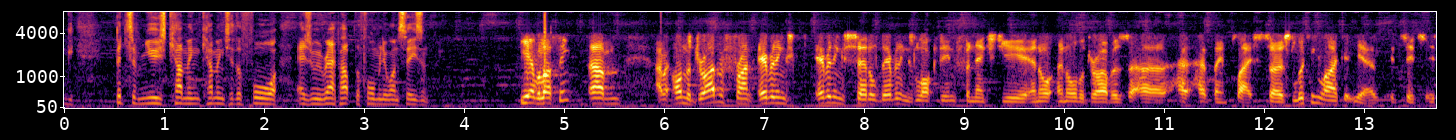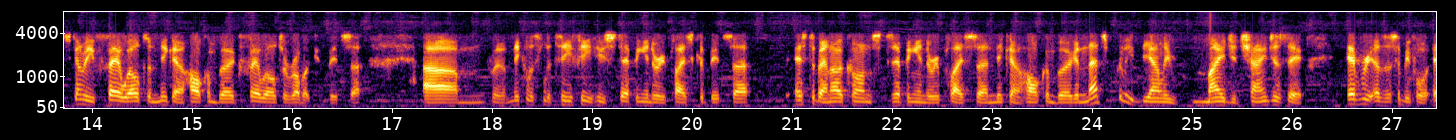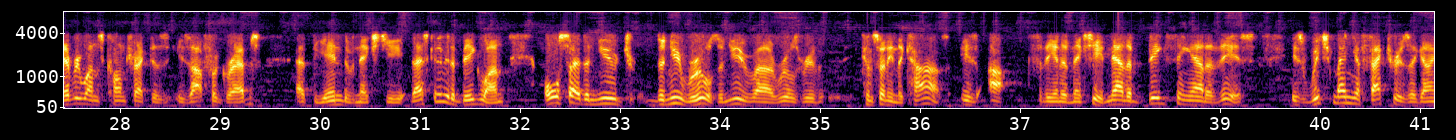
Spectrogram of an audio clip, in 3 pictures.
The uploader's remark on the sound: From the rooftop garden of Barasti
